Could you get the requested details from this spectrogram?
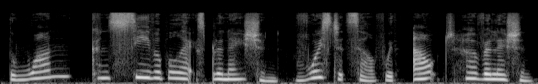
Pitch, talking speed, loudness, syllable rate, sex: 250 Hz, 100 wpm, -18 LUFS, 4.4 syllables/s, female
